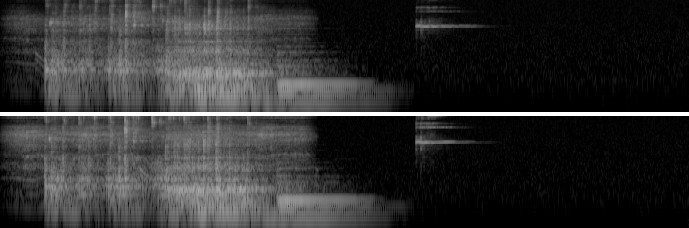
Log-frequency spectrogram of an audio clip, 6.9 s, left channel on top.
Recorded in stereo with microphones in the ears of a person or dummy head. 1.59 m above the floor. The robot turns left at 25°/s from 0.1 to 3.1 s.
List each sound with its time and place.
0.5 s dripping: 90° right, 1.6 m; by 2.5 s 140° right, 1.6 m
2.6 s a ringtone: 20° right (ahead or behind), 1.2 m; by 3.6 s 10° right (ahead or behind), 1.2 m
4.2 s a chime: 45° right (ahead or behind), 2.5 m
